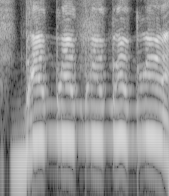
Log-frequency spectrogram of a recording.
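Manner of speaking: mocking high-pitched babble. Insulting the flipper-finned creatures, a speaker does a mocking impression of them. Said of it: "That's my impression of you guys".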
